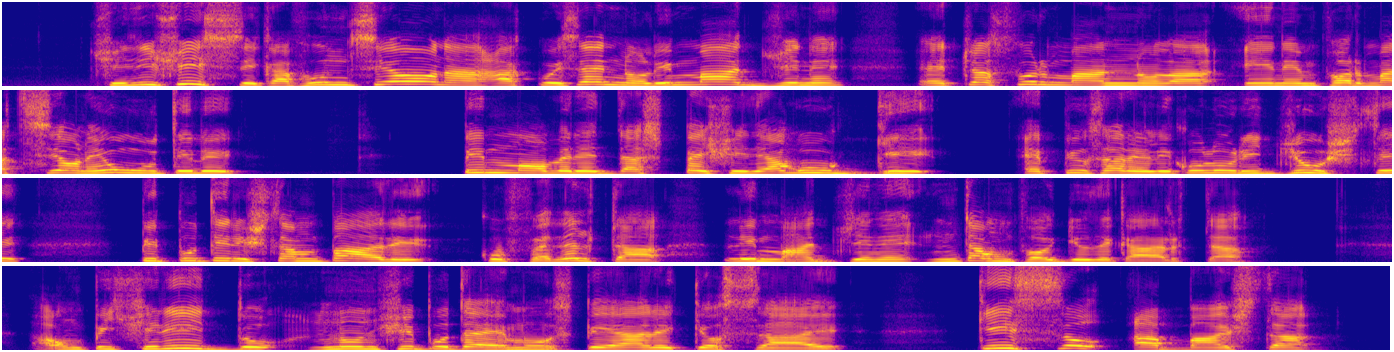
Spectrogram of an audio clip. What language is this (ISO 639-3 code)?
scn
